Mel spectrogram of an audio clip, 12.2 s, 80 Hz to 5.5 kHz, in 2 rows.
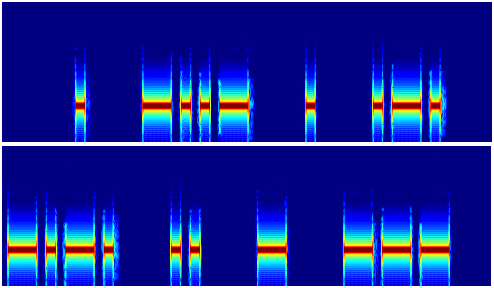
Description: Morse code, heard as a keyed tone, about 10 wpm, spaced as for 7 wpm, 750 Hz. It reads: EXERCITO
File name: arquivos / texto / texto 14 10ppm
